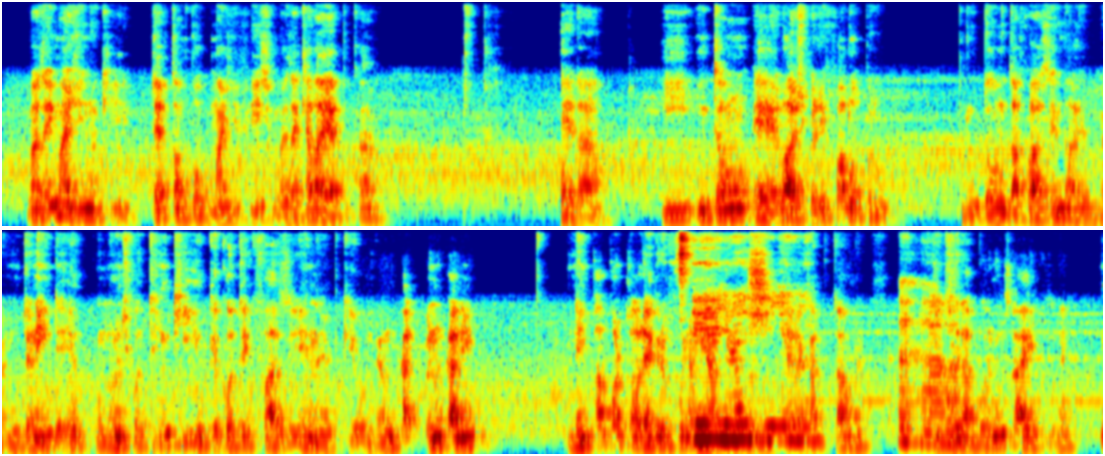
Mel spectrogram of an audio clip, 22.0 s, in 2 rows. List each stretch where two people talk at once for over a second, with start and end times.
17.9-19.1

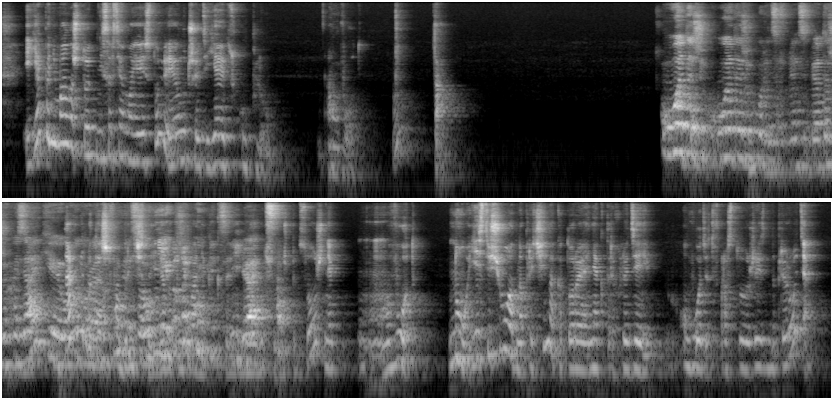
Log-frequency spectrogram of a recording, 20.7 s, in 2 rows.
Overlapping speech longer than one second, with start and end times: 11.0-13.6

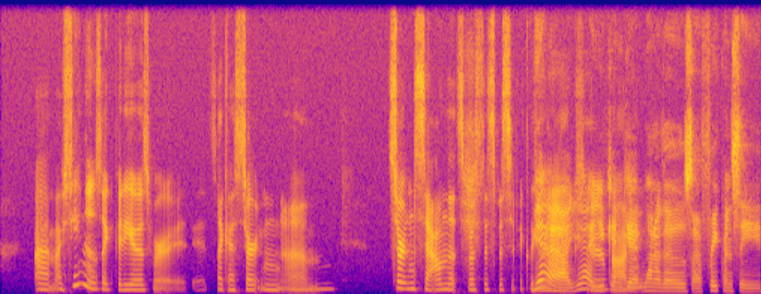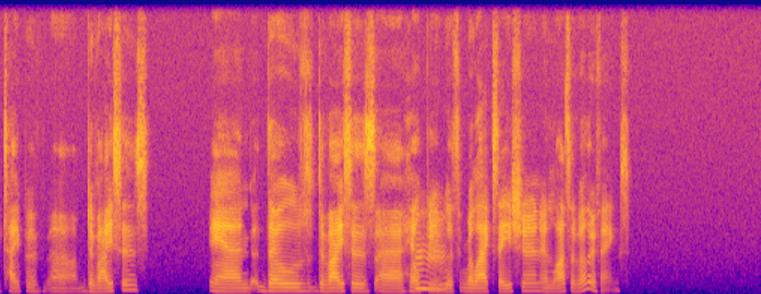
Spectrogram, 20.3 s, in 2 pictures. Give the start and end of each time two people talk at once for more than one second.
7.1-8.6

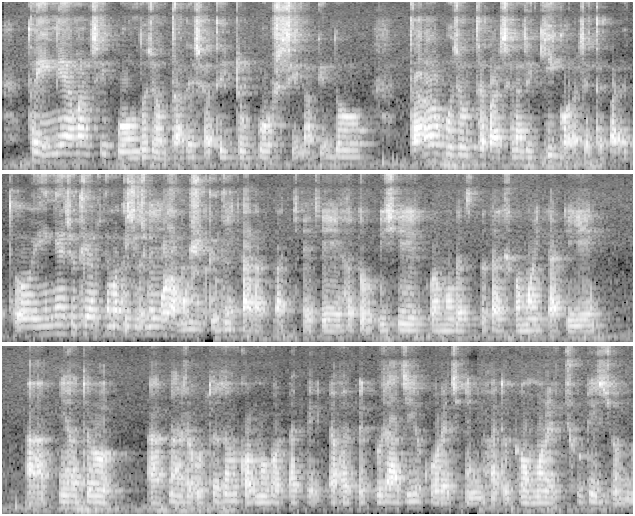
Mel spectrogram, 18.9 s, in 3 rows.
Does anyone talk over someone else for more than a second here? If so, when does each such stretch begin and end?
7.2-8.6

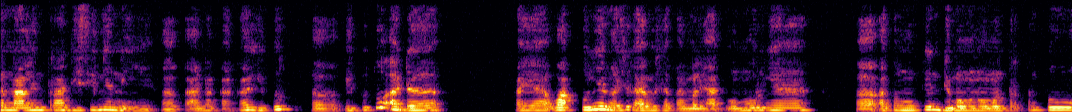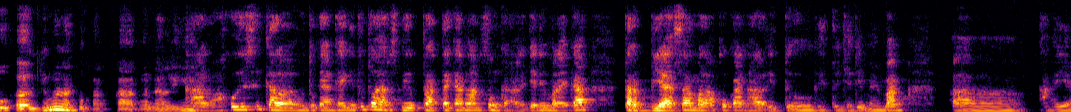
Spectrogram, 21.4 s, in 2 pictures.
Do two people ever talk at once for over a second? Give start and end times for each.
none

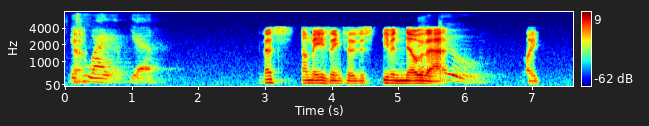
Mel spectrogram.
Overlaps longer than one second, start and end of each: none

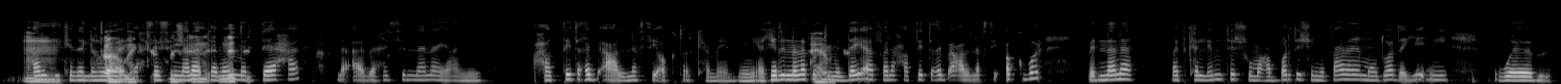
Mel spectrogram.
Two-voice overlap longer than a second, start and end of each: 1.0-2.4

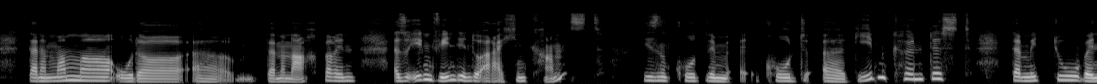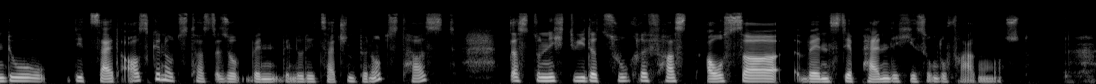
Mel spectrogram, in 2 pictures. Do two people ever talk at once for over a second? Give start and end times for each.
none

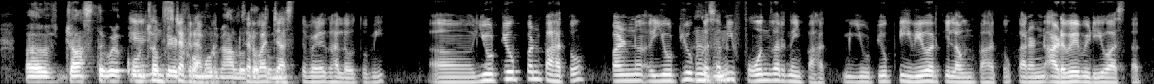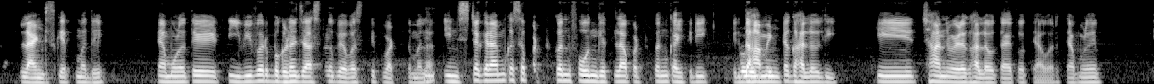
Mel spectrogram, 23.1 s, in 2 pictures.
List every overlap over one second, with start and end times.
1.3-2.9

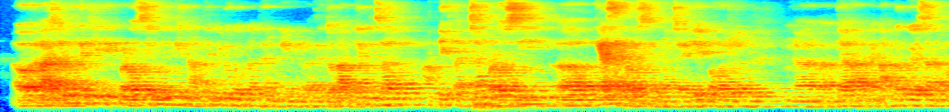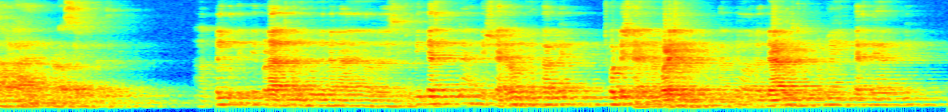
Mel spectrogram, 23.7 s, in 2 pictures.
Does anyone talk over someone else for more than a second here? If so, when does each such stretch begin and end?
none

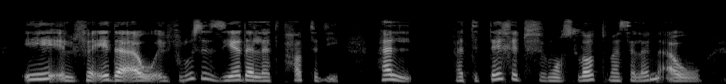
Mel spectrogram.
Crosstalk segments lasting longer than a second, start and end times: none

